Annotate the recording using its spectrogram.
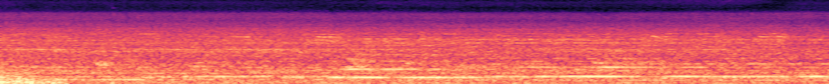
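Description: Steady rushing outdoor noise with a low thump at the start and a few faint held tones underneath.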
